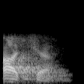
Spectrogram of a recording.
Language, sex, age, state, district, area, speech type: Bengali, male, 45-60, West Bengal, Purulia, urban, conversation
